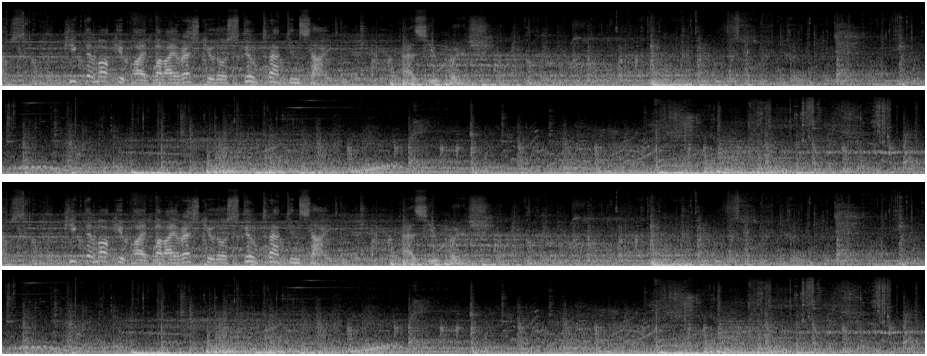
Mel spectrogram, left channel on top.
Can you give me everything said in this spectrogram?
Keep them occupied while I rescue those still trapped inside. As you wish.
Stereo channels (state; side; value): identical; both; correlation 1.00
